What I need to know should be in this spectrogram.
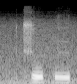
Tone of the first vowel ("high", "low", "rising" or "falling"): low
